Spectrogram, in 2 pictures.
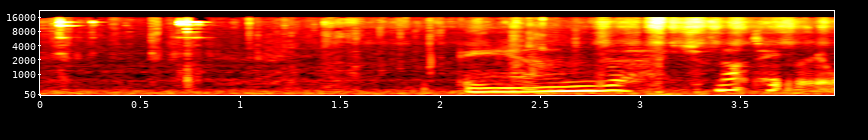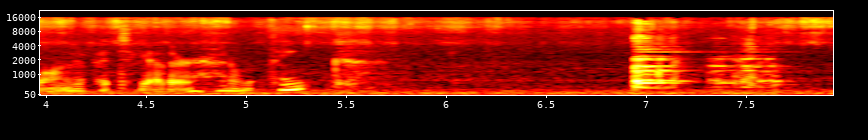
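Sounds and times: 
small metal washers and bolts poured into a small plastic bag: 0.0s - 3.2s
speech: 2.1s - 5.8s.

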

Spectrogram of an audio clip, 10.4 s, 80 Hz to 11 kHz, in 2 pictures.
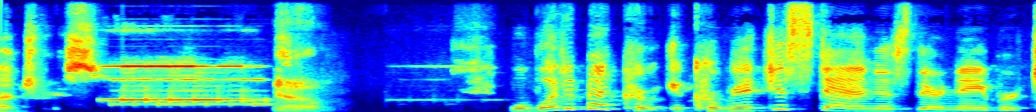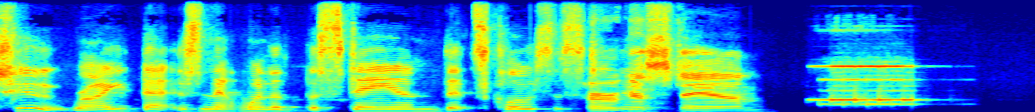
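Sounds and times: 
speech: 0.0s - 0.6s, 1.4s - 1.8s, 2.5s - 9.1s
telephone bell ringing: 0.5s - 1.4s, 9.2s - 10.1s.

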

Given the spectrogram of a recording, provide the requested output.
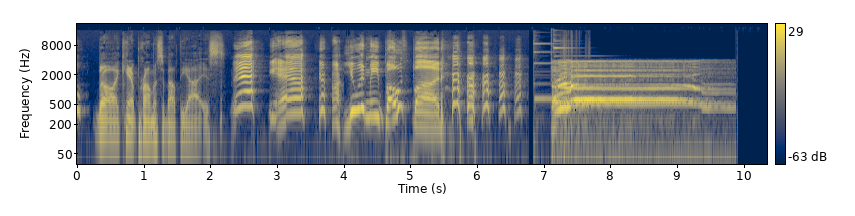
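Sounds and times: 
speech: 0.3s - 7.7s
laughter: 3.0s - 4.0s, 5.4s - 6.8s
doorbell chime: 6.9s - 7.6s
wolf howling: 7.2s - 9.9s.

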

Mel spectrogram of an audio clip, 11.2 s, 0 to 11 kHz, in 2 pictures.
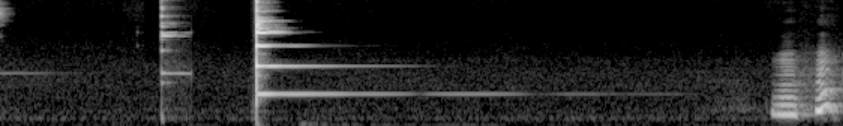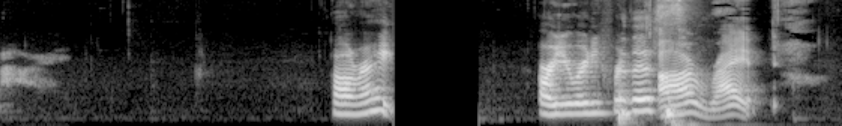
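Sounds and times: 
drink glasses clinking in a toast: 1.1s - 2.5s
speech: 5.2s - 5.7s, 7.8s - 8.3s, 9.2s - 11.0s.

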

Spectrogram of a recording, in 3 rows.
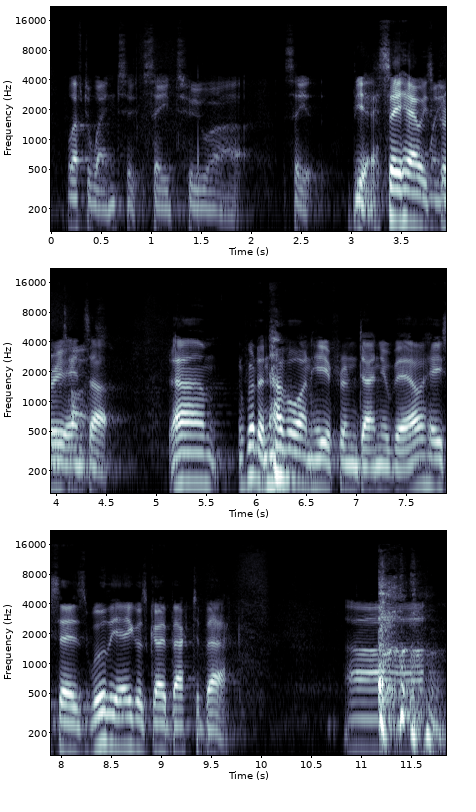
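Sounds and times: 
speech: 0.2s - 9.9s, 10.8s - 11.8s
person coughing harshly: 11.1s - 11.8s.

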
